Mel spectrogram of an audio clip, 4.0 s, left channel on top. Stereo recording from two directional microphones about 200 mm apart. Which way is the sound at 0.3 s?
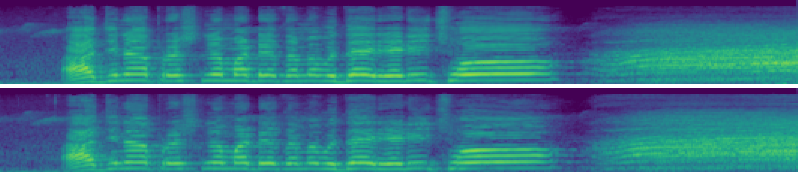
35° left (ahead or behind).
